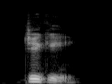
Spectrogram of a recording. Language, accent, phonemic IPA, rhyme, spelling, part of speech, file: English, Australia, /ˈd͡ʒɪɡi/, -ɪɡi, jiggy, adjective, En-au-jiggy.ogg
- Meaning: 1. Resembling or suggesting a jig 2. Crazy 3. Jittery, fidgety, restless, excited 4. Extravagant, wonderful, excellent, enjoyable, exciting, stylish, cool, successful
